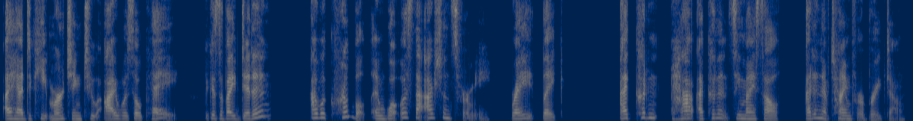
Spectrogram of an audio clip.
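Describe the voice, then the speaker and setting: A woman's voice: mid-range voice, animated, normal speed, creaky, no echo, clean studio sound. A woman sober coach, a podcast guest, sharing her own story in an earnest, open way. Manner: earnest and open, speaking in long flowing runs. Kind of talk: candid personal storytelling in a podcast conversation.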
